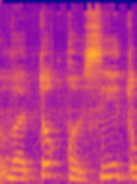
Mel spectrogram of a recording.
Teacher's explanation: अच्छा जी, ये वाव मद्दा है, वाव मद्दे के साथ साथ मद भी आ गई है। ठीक है, तो इस मद को अदा करते हुए हम यहाँ पे 3 से 4 सेकंड तक इस लफ्ज़ को लंबा करेंगे।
